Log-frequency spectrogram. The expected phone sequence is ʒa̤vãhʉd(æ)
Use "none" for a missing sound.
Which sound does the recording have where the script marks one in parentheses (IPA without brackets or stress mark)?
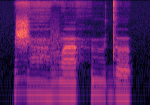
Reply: ɐ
